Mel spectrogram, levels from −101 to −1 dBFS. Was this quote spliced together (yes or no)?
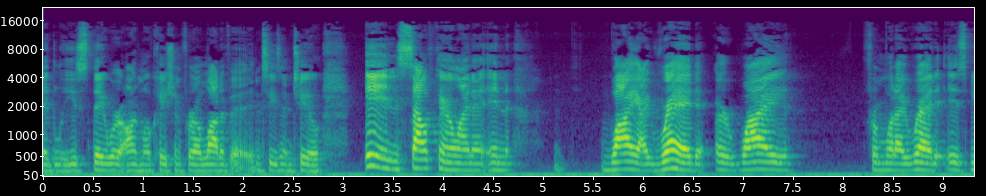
no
